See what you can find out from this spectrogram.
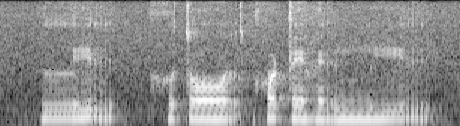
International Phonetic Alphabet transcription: lː i r | h u t oː r kʰ o ʈ e v e r mː iː r

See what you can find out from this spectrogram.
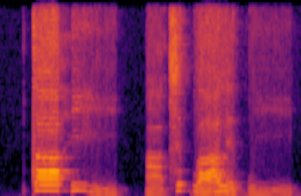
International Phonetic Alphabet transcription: t aː˦ h i˦ ɣ i˨ | ã˨ t͡s ɪ˦ kʷ aː˨˦ l e˨ kʷ iː˨

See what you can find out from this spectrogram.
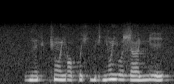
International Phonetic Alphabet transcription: ɡʲ õ ç c ũ j ɔ p ə ç bʲ o ɟ ũ j u z œ ɲ i

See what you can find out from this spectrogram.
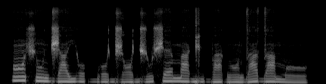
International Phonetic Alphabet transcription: ɔ̃˦ ʃ ũ˧ d͡ʒ a˨ j o˨ ɡ͡b o˨ d͡ʒ ɔ˨ d͡ʒ u˨˦ ʃ ɛ˦ m a˧ ɡ i˨ b a˨ ɡ ɔ̃˨ d a˨˦ d a˧ m ɔ̃˨

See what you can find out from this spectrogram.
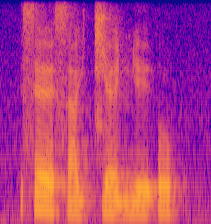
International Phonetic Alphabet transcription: s ɛː˥˨ s a˩ j t͡ɕ ɛː˧˩ ɲ eː˩˧ ʔ o˧ p̚

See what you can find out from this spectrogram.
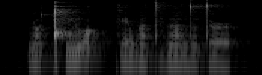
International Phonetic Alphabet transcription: ɳ ɔ̃ ǃʰ ĩ β ɔ kː e w ã t e̤ ð ã d õ t ə˞

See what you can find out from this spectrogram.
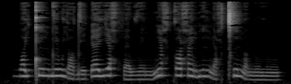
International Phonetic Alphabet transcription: b ɒ˥ j ǃ ĩ˥ n d ẽ˥ w j ɒ˩ d e˩ ɠ æ˥ j e˥ ħ f æ˩ w ð ẽ˩ n m ĩ˥ ħ k ɒ˥ ħ ẽ˥ b ĩ˥ ŋ æ˩ ħ ǀʰ ĩ˥ n ɒ˩ n ɾ ũ˩ ð ũ˩

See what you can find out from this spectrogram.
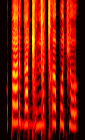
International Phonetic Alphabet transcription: p a ɾ ə ɡ a ɡ͡ǁ ə ŋ͡ǀ ə ǀʰ ʌ p o t͡ɕ o

